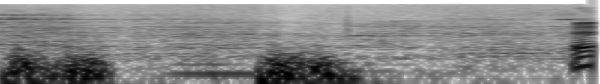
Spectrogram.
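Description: Dance steps on a wooden floor: two dull thuds about a second apart.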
